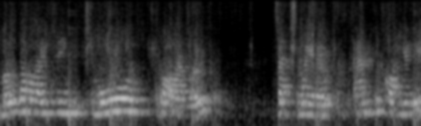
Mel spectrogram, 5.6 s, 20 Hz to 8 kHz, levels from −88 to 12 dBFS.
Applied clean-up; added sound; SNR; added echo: neural separator model SepFormer DNS4.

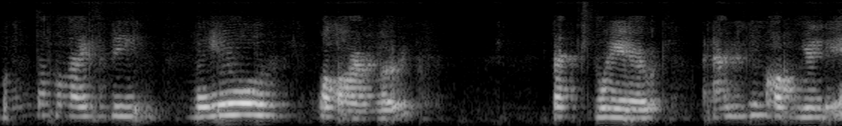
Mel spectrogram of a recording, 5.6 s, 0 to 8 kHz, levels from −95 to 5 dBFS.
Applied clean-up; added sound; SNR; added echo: neural mask model DeepFilterNet 3.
